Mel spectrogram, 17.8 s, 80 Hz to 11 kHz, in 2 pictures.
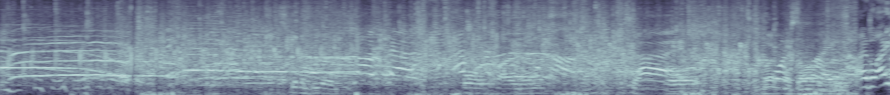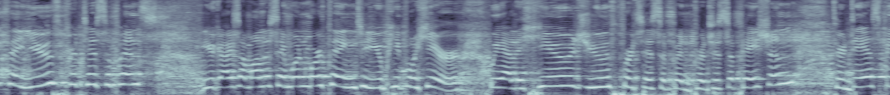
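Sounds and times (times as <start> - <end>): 
crowd applause: 0.0 - 9.0
speech: 8.0 - 17.8.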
